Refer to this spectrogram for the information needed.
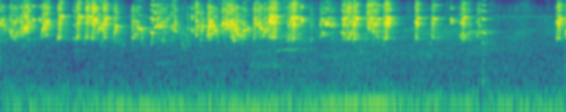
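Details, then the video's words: Colony of lovebirds producing rapid, squeaky, overlapping chirps in clustered bursts throughout, with a faint low hum in the background. "Beautiful Love Birds colony"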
